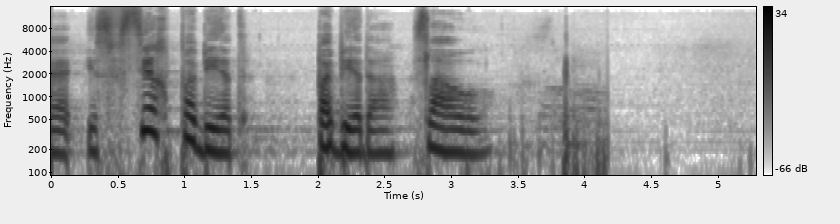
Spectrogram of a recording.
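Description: A woman speaks with animation through a microphone in an echoing hall.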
